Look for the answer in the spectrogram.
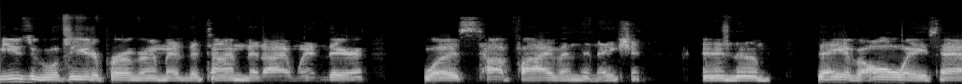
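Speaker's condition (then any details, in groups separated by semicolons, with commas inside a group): ALS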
